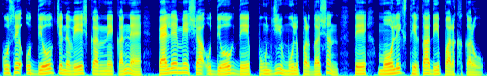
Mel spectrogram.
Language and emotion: Dogri, neutral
